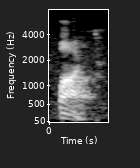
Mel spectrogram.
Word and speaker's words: pot: हैं, जिसे देखिए POT, पाठ। पोट नहीं पढ़ते हैं, पाठ पढ़ते हैं, माने यहाँ पे आ का उच्चारण आ रहा है ना।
